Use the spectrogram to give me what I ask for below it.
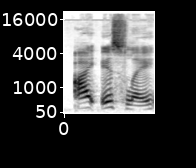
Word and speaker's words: Islay: Ardbeg is a single Islay malt Scotch whiskey. Yeah, you would pronounce it Islay.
